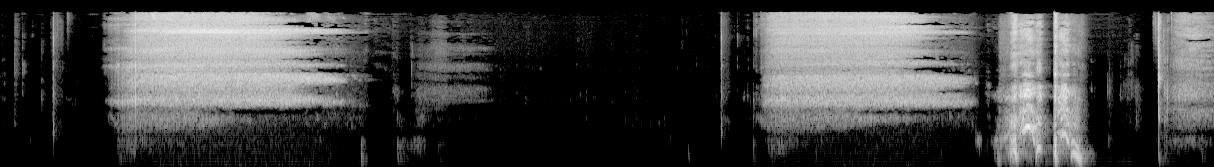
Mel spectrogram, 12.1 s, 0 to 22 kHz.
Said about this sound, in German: Und ich würde sagen, wir gehen jetzt gleich in Medias Res und ich nehme einen Zug aus meinem TFV4 mit 115 Watt mit dem Thai Chai Boba on the Rocks Liquid von PJ Empire.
